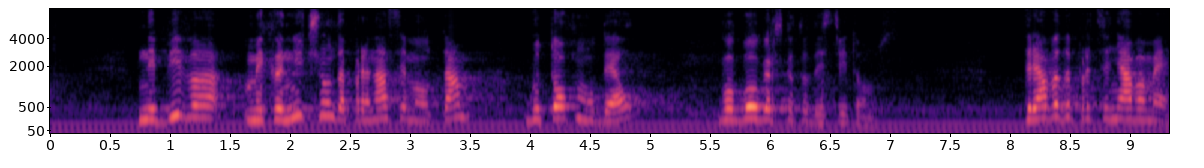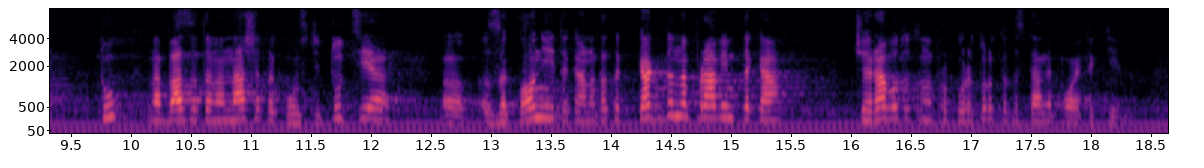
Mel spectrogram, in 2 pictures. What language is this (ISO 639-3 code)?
bul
